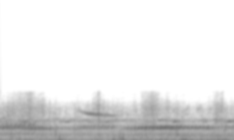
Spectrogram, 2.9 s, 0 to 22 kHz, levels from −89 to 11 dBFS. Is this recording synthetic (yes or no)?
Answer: no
